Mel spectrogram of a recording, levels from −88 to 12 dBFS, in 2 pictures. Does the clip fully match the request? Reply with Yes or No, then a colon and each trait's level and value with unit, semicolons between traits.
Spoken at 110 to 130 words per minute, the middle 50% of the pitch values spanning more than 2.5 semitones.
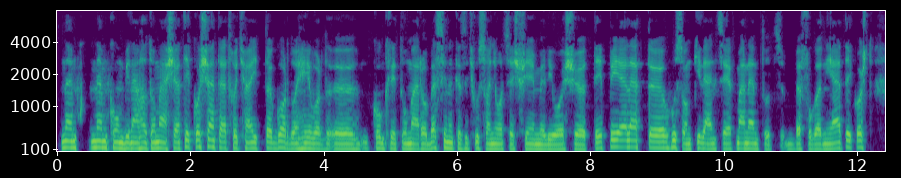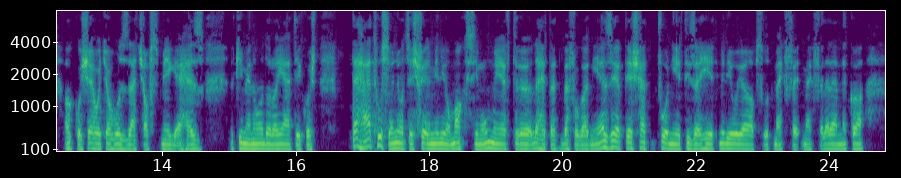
Yes: average, 125 wpm; average, 2.9 semitones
